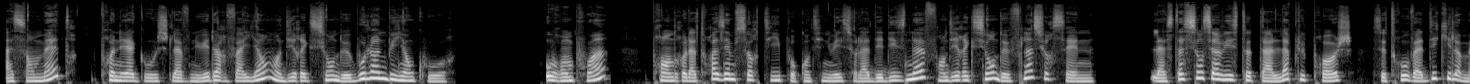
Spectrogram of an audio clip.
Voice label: Navigation Prompts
